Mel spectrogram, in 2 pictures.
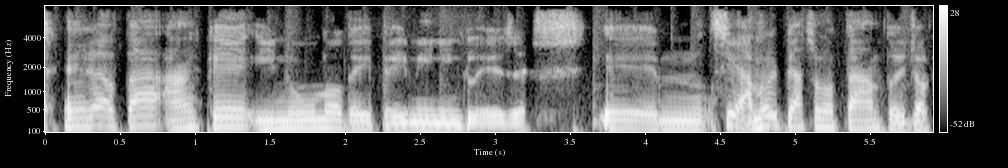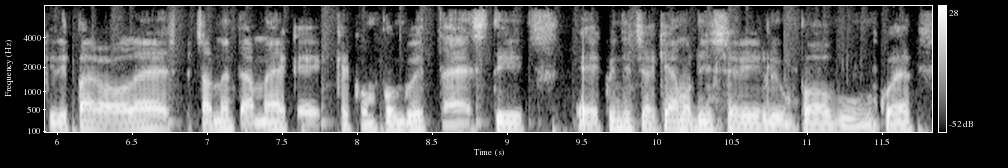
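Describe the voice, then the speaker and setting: Over music in the background, a man speaks at medium pitch and a moderate pace, with ordinary pitch variation, very even loudness and a dry, close sound with no echo. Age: 20s. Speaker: band singer. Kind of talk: radio interview.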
